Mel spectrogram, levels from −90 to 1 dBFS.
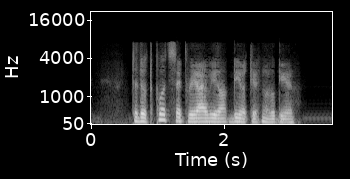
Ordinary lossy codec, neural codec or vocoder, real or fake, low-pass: AAC, 32 kbps; codec, 16 kHz, 0.5 kbps, FreqCodec, larger model; fake; 7.2 kHz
